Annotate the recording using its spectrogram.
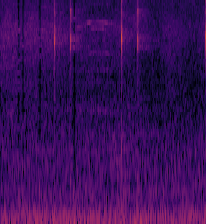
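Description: Two computer mouse clicks, each a quick double tick of button press and release, about two-thirds of a second apart, over near silence.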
